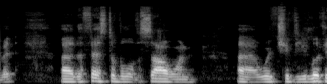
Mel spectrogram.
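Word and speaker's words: Samhain: the history of it uh the Festival of saw one uh which if you look at the way it's spelled it's spelled Sam Hayne but I know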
